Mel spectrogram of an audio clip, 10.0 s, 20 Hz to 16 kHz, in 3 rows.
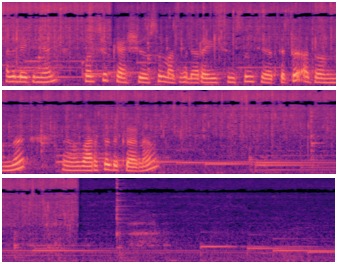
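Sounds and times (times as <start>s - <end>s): nuts frying and sizzling in a pan: 0.0s - 7.5s
wooden spatula scraping a pan: 0.6s - 8.4s.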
